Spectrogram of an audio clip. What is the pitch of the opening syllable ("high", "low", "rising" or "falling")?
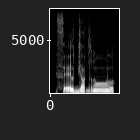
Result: high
